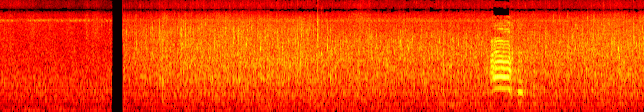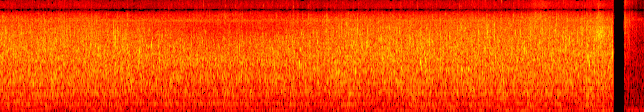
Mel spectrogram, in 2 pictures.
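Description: Shallow river running over rocks: a steady rush of water, louder after a short cut a second and a half in. About six seconds in, one brief loud shout from a person.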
